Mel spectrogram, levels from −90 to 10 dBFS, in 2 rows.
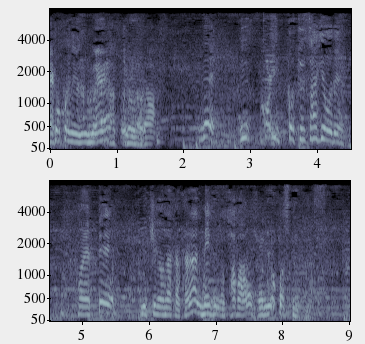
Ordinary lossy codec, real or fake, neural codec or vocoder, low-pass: MP3, 32 kbps; fake; codec, 44.1 kHz, 3.4 kbps, Pupu-Codec; 7.2 kHz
